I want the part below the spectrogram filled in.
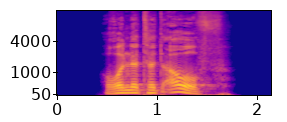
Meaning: inflection of aufrunden: 1. second-person plural preterite 2. second-person plural subjunctive II
- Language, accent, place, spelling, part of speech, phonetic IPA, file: German, Germany, Berlin, rundetet auf, verb, [ˌʁʊndətət ˈaʊ̯f], De-rundetet auf.ogg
